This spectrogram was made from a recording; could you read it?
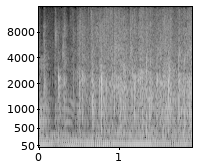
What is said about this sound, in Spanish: Más aplauso.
